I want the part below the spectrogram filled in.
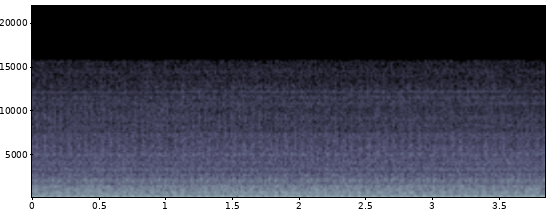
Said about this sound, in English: especially in a tractor that tops out around, well, when you're not going downhill, tops out around 17 or so miles per hour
